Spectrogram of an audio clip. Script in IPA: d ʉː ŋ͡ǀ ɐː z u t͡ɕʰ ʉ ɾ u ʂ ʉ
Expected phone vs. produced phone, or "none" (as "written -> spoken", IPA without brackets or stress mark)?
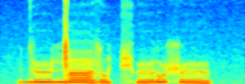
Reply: none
